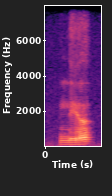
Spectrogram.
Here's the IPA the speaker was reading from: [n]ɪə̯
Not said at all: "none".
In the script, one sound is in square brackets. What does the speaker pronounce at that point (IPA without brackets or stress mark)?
n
